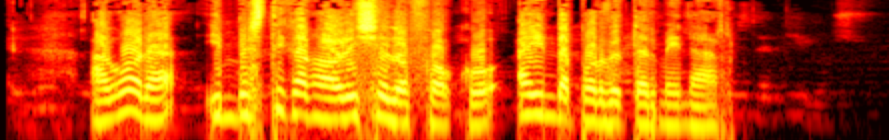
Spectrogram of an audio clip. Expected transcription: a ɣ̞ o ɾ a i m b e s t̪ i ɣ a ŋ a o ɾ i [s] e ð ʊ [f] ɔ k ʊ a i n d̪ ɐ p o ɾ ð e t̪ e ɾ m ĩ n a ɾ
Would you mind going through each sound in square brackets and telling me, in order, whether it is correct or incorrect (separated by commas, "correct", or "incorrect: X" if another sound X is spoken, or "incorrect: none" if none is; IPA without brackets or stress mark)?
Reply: incorrect: ʃ, correct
